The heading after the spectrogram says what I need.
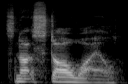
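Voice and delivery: Stawwile with a W sound, no final E; the mispronounced Stawwile; mock wrong way to say it; wrong pronunciation. Shown as a demonstration. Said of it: "This is pronounced with a V sound".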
